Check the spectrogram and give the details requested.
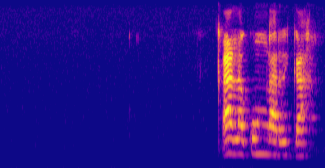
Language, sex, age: Tsonga, female, 20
